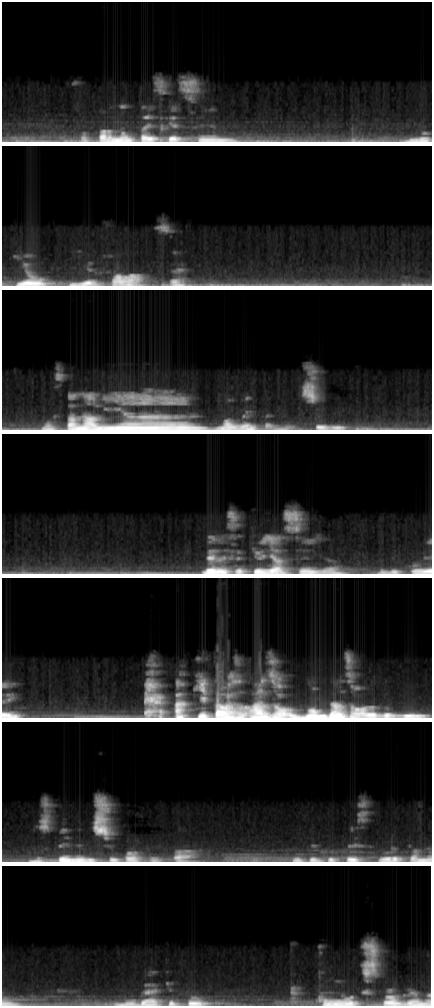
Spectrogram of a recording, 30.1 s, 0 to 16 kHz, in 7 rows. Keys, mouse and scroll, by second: 0.3 click, 1.1-1.9 scroll down 2, 2.5 click, 3.7 click, 4.2-7.2 scroll up 2, 7.6 middle click, 11.1 scroll down 1, 11.7-12.1 scroll down 2, 12.6-14.4 middle drag, 17.3 click, 22.3 middle click, 22.6 middle click, 23.3 click, 23.8 click, 25.0-25.4 middle drag, 26.4 middle click, 26.8-27.5 scroll down 2, 27.9 right click, 29.7 click.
